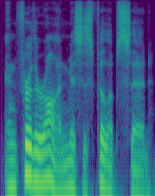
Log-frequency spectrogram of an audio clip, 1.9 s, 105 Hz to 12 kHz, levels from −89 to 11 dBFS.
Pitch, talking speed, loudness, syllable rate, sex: 120 Hz, 185 wpm, -17 LUFS, 4.4 syllables/s, male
